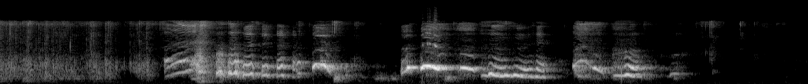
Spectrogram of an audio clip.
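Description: A young girl laughing hard and high-pitched, in two long bouts: one starting about one and a half seconds in, and a louder one from about four seconds, dying away near the end.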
